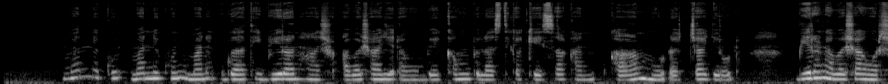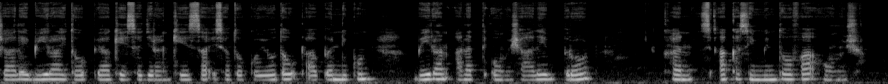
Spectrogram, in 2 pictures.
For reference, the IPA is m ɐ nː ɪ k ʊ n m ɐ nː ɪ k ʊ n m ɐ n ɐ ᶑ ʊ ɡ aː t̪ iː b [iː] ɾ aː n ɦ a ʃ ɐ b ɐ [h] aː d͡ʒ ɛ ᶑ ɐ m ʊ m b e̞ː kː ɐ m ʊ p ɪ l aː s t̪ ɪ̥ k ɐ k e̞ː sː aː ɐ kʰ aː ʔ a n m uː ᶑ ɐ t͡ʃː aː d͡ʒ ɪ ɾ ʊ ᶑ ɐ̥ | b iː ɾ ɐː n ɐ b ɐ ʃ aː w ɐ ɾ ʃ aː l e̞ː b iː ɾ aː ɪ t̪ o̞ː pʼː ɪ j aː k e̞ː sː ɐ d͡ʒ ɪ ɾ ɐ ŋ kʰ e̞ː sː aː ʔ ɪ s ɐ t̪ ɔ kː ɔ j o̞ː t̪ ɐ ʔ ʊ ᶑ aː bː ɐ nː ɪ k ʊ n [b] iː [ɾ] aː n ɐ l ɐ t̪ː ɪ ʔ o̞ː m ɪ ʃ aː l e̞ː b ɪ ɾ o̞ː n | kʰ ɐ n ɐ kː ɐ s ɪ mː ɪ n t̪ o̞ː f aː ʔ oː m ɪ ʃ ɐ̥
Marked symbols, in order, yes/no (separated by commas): yes, no, yes, yes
